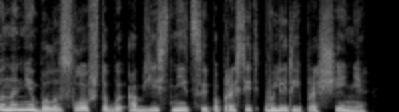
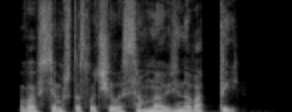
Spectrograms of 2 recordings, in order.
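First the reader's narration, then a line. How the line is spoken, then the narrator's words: Spiteful smirking declaration. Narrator (Russian): Злобно усмехаясь, заявил Коннелл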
